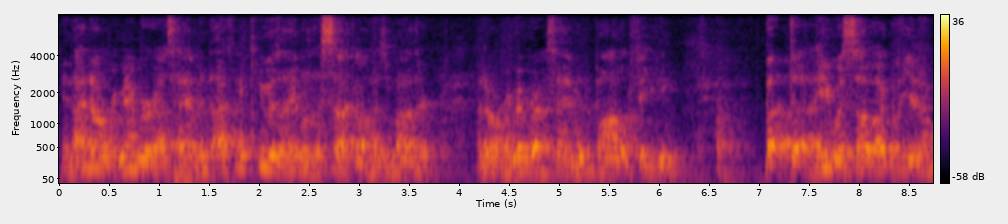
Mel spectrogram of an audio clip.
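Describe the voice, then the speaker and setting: A male rancher poet with a creaky, gravelly voice delivers cowboy poetry and its tales in a plain-spoken way. The recording is very echoey, picked up from well away from the mic. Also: medium pitch, a little mellow. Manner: plain-spoken rhymed storytelling. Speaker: rancher poet telling stories on stage. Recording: roomy echo, distant mic, faint noise.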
